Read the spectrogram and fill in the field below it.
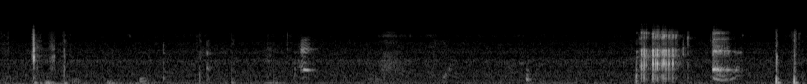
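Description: Several low, throaty burps in a quiet room, with a larger cluster near the end; ordinary belching.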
